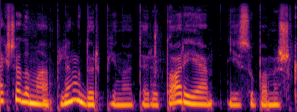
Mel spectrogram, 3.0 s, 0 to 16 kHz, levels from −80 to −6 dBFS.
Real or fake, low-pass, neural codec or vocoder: real; 14.4 kHz; none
